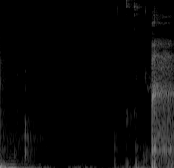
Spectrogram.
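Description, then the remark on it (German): A single sharp mouse click on a plus button, a crisp tap near the end, preceded by a faint tick and quiet rustling, with no one speaking. “Genau, wir können aber auch erstmal hier nur auf das Plus klicken.”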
